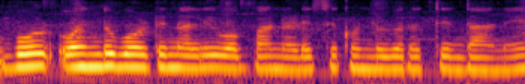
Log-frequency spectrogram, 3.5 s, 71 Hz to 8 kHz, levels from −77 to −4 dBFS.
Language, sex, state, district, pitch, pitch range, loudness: Kannada, female, Karnataka, Dakshina Kannada, 175 Hz, 170-190 Hz, -17 LUFS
